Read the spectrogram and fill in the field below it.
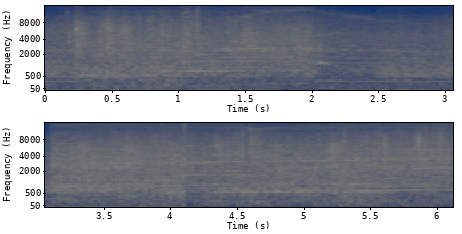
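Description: A race car engine in Assetto Corsa Competizione, during an online quick race at the Hungaroring, drones steadily throughout. Its pitch rises and falls with gear changes, close and alone, with no talk.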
